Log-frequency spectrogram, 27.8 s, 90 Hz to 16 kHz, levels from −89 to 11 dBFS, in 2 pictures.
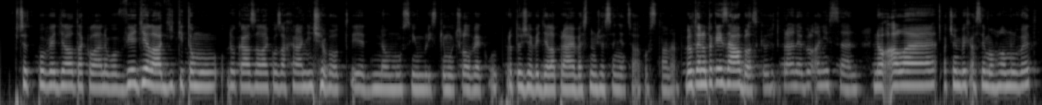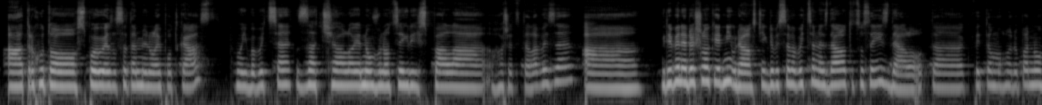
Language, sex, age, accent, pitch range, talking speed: Czech, female, 20-39, native, 210-240 Hz, 175 wpm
